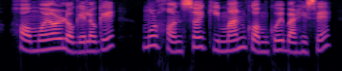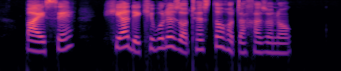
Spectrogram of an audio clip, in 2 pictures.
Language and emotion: Assamese, sad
